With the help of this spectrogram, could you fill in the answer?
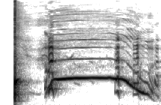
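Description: A single sharp cork pop bursts out of a champagne bottle, close and loud, followed by a long sustained high-pitched vocal whoop that slides downward at the end.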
